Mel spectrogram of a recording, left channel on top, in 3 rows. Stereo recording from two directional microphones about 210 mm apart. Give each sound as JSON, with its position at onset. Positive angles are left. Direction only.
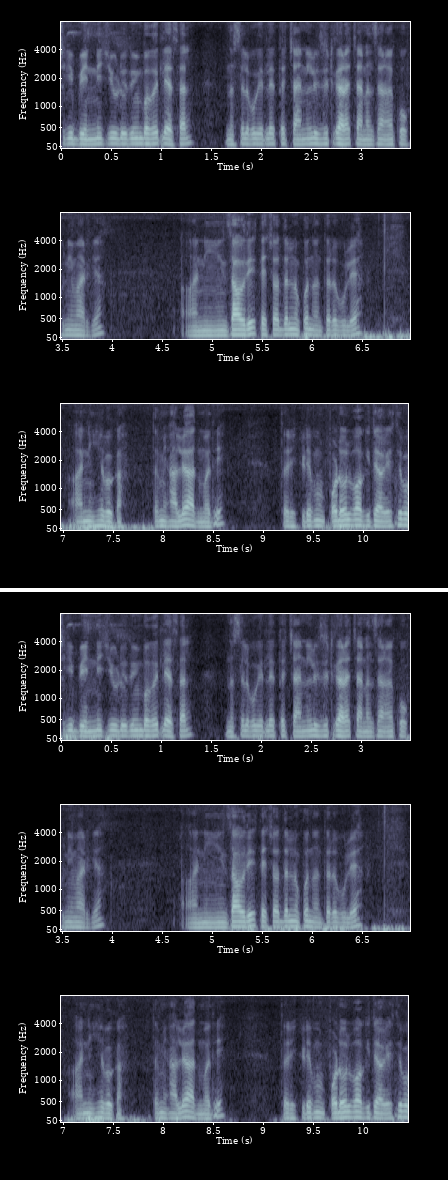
{"t": 0.0, "sound": "speech", "side_deg": 5}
